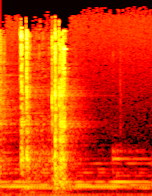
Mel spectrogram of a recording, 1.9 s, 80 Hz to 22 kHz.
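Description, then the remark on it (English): A quarter drops into a 25-cent payphone-style coin slot on a totem pole: two quick metallic clinks, the second louder and longer, then a faint steady hum with a soft click near the end. “Just swallowed my quarter and that's it.”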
